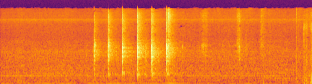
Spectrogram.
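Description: Knife cutting a soft, spongy dhokla into pieces on a paper plate, the blade tapping down onto the plate in a quick run of about six sharp clicks between two and three and a half seconds in, with a few fainter taps after.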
